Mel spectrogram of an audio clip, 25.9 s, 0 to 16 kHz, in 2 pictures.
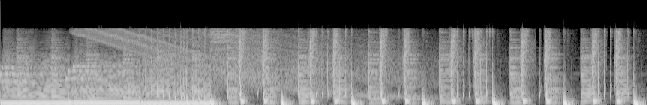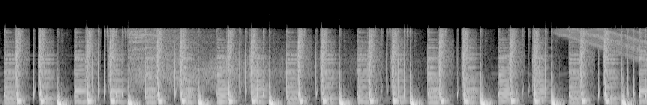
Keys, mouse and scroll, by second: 25.6 scroll up 2.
